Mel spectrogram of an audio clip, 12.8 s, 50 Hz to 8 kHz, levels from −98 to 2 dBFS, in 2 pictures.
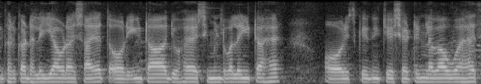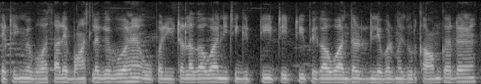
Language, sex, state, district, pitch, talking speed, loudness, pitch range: Hindi, male, Bihar, Araria, 130 Hz, 220 wpm, -28 LUFS, 125-130 Hz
